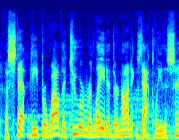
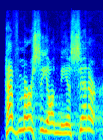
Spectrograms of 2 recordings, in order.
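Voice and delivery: raised, higher pleading cry; blind man calling out; 9 semitones higher than usual. Retold or imitated. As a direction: call out for mercy, voice lifted high. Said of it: "This blind man calling out".

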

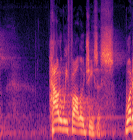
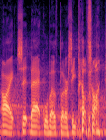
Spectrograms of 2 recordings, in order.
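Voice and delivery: not mad anymore; 5 semitones lower than usual. Retold or imitated. Caught-out driver to younger brother, sheepishly giving in. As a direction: back down, giving in to the point. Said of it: "So then I can't be mad".

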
